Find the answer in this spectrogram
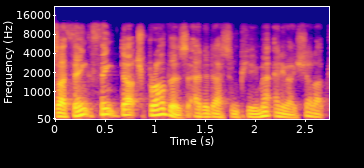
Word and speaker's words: Adidas: Adidas? I say Adidas, but that's Adidas. Because I'm from the 70s London. Adidas. Everybody else says Adidas.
